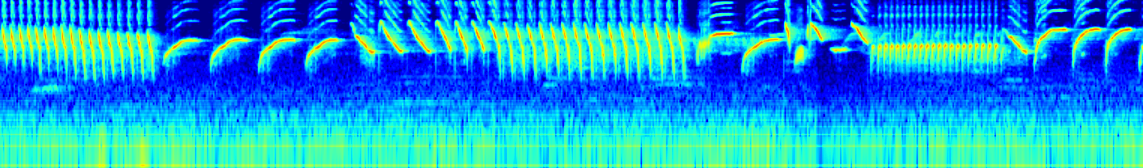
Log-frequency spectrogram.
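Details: Canary song played to trigger other canaries into singing, mixing buzzy trills, strings of looping whistled notes and a rapid rattling roll in bursts.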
